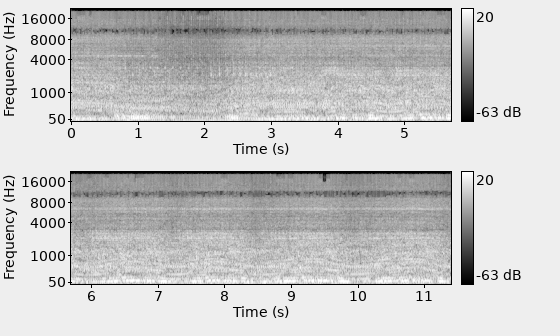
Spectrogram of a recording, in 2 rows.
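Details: 2001–2005 Honda Civic LX, strange engine noise when accelerating: busy running engine with a steady chattering rattle and thin high whine; failed, worn-out timing belt tensioner.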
